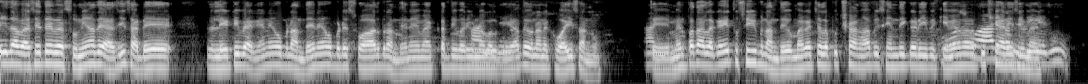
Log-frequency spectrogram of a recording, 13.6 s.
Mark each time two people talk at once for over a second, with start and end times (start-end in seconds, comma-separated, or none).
11.1-13.0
